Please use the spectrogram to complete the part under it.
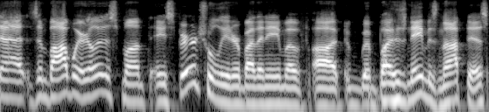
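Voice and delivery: ordinary talk

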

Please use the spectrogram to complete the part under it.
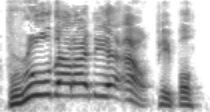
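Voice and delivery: sudden high squeaky pronouncement; high mock announcement. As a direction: jump way up on the first words, drop at the end. Mock announcement ending the quote.

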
